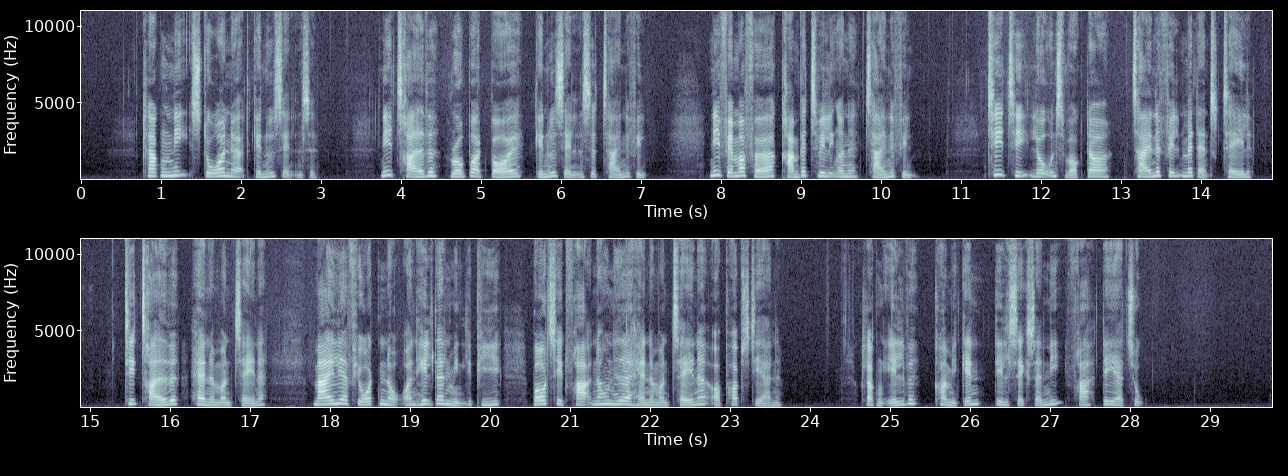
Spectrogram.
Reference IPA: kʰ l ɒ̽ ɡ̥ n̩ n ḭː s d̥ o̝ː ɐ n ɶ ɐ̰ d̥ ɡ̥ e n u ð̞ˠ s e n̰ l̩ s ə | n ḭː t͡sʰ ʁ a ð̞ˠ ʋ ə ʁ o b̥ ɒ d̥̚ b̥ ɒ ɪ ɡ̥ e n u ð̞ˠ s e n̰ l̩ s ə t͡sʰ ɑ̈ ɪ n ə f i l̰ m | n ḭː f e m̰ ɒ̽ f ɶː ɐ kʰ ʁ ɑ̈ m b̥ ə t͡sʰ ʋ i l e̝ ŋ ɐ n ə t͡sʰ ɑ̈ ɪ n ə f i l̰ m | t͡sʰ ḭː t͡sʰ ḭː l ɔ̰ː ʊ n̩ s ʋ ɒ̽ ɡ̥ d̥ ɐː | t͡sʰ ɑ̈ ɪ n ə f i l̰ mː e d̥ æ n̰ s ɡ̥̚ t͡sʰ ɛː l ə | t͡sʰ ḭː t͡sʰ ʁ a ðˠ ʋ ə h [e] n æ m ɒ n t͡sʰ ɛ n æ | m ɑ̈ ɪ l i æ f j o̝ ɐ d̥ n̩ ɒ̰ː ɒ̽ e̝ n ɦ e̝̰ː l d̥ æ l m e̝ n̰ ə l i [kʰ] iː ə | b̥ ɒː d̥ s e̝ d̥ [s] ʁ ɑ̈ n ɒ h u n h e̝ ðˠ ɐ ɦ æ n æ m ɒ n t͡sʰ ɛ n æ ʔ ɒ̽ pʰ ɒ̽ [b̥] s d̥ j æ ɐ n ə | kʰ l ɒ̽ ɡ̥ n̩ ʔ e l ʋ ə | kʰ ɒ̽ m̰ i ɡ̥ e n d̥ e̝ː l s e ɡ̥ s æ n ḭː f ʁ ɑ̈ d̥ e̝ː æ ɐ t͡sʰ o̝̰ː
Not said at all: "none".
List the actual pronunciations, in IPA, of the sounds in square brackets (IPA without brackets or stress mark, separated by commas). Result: æ, pʰ, f, b̥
